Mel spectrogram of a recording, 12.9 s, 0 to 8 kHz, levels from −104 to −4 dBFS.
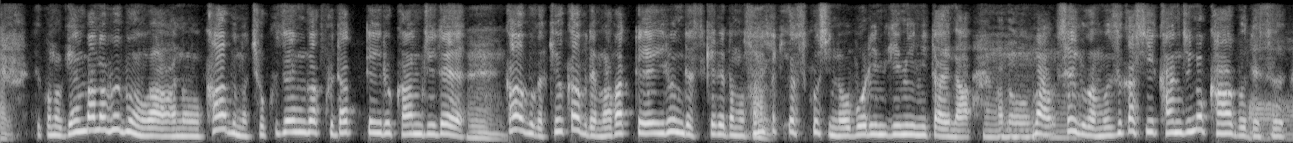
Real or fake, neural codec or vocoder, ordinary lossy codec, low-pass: fake; codec, 16 kHz, 8 kbps, FreqCodec, smaller model; none; 7.2 kHz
